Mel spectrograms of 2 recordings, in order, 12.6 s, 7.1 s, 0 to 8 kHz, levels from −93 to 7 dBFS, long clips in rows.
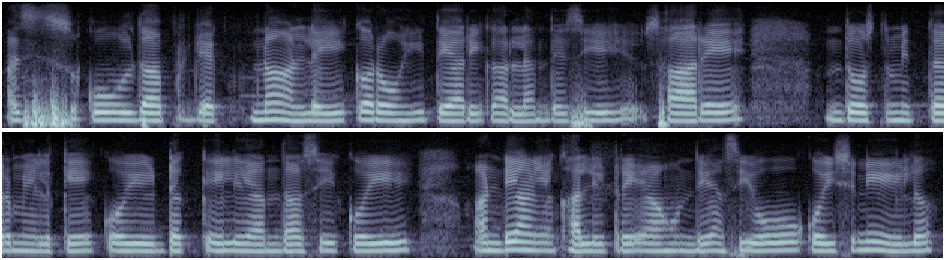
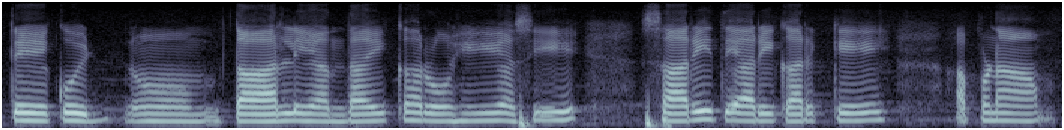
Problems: constant background noise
